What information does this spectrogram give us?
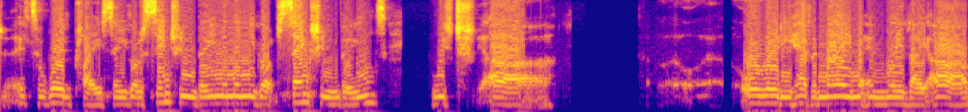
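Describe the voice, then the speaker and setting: A man's voice: on the high side, a little mellow, no room sound, rough recording. A man leading a casual round-table discussion, thinking aloud and posing searching questions one after another.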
